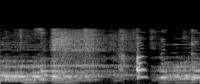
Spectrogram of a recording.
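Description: A woman singing a slow, tender ballad over instrumental accompaniment; about halfway through the voice drops away briefly, then comes back with a falling slide in pitch.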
